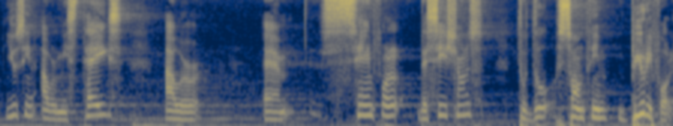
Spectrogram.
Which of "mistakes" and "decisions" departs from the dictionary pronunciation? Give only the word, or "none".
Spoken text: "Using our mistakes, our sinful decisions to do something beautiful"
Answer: decisions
